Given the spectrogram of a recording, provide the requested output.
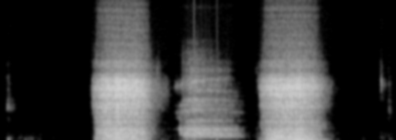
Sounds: Sniff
